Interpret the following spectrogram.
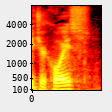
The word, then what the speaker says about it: Jurkoic: Yes, I'm Jurkoic. That's pronounced like turquoise with the J.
